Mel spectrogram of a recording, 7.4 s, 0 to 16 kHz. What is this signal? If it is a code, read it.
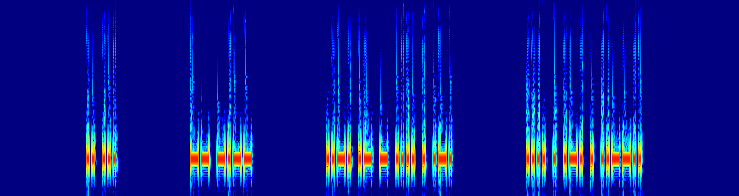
Morse code, heard as a keyed tone, about 41 wpm, 700 Hz. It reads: IS MY FATHER HERE?
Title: 4x Word-Spacing - Sentences from Top 300 Words - 45wpm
